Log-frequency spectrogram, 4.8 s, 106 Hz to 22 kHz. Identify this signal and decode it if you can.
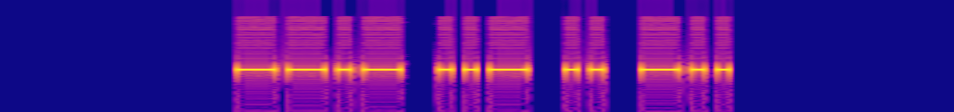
Morse code, heard as a keyed tone, about 19 wpm, 800 Hz. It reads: QUID
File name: Alphabetical / Alphabetical mp3s / Qs @18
